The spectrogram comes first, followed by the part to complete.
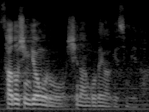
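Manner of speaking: put-on, affected solemn reverent tone. Recalling practicing leading a first church service at home: put-on solemn, holy voice. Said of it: "굉장히 거룩한 목소리로, 조금 거룩함이 느껴지지 않습니까?".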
